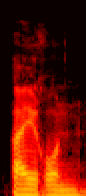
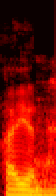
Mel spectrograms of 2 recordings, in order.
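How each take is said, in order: First: The R sound is clearly pronounced. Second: The R sound is nearly silent. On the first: The speaker calls it wrong. "nicht Iron" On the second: The speaker calls it right. "das R ist mehr oder weniger stumm"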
